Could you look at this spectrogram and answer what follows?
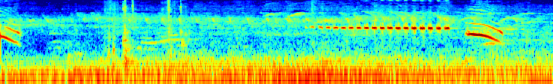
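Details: Sooty-headed bulbul sounds used to stir up other birds so they start singing quickly: a short falling slur, a long steady pulsed trill, then a clear downward whistled slur, with faint low background rumble.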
